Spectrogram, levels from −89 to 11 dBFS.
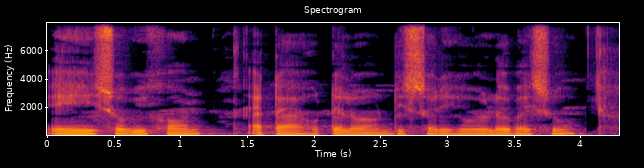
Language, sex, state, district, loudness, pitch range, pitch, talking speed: Assamese, male, Assam, Kamrup Metropolitan, -17 LUFS, 105-115 Hz, 110 Hz, 100 wpm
